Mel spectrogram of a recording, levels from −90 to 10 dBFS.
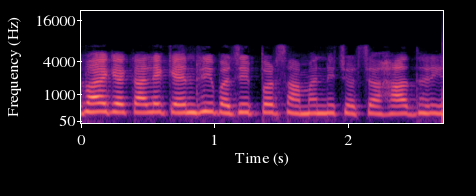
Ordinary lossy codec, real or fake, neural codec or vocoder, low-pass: none; fake; codec, 16 kHz, 1 kbps, X-Codec, WavLM features, trained on Multilingual LibriSpeech; 7.2 kHz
